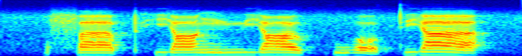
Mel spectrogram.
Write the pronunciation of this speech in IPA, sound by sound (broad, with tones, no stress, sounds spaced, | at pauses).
f ä˧˥ pʰ j ɑ˥ ŋ m j ɑ˥˩ ʊ̯ k w ɔ̰˨˩ t̪ j ä˥˩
